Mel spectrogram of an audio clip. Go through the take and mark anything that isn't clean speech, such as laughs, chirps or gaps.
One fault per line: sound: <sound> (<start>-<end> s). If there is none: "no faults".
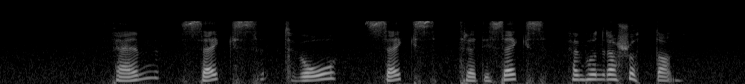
no faults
